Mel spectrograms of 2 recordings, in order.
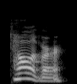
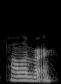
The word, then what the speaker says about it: Tolliver: Her son, I'm going to butcher how to say this, Tolliver. Oliver. Yeah. It's a T.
